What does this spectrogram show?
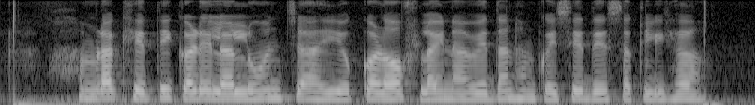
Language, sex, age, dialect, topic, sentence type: Magahi, female, 41-45, Western, banking, question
